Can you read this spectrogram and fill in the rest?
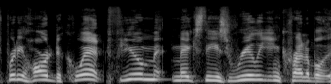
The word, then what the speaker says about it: Fum: That is spelled F-U-M, pronounced Fume.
